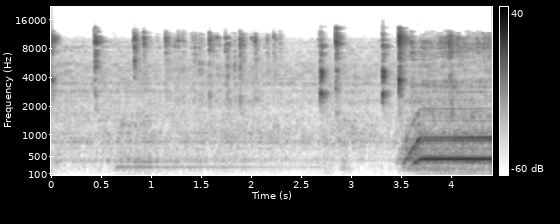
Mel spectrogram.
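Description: Sovol SV01 Pro 3D printer's stepper motors auto-homing. A faint steady whine lasts about two seconds, then come a few light clicks. From about three and a half seconds a loud whine rises in pitch, holds, and falls away as the print bed is driven along its axis.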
